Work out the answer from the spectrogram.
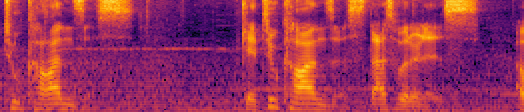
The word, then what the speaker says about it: Tucansas: a c two Kansas or we should like pronounce it really weird like tanas okay tucanus that's what it is I wish I could put a little axent over the a or something tucanus welcome to the beautiful town of tucanus in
